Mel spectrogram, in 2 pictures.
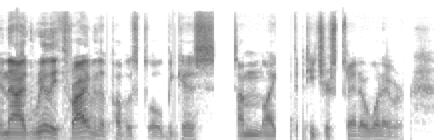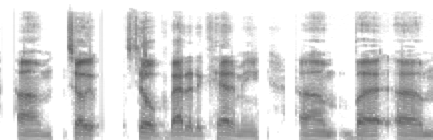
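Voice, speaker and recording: A man with an Indian accent speaks with fairly even intonation. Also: medium pitch for a man, moderate pace. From South India. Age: 20s. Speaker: podcast guest, video producer. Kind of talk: casual interview. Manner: halting, many fillers.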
